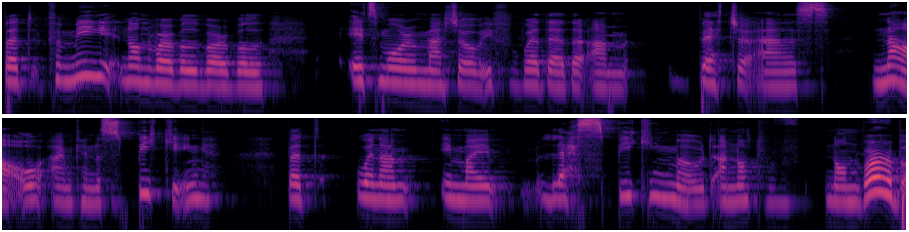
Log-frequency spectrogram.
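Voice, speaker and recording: A woman talks with a Swedish accent at a fairly slow pace, her pitch fairly high with ordinary variation. The recording is very clean, with a silent background. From Sweden. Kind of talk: Q&A answer at symposium.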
